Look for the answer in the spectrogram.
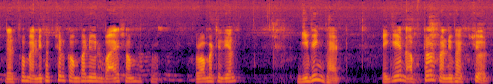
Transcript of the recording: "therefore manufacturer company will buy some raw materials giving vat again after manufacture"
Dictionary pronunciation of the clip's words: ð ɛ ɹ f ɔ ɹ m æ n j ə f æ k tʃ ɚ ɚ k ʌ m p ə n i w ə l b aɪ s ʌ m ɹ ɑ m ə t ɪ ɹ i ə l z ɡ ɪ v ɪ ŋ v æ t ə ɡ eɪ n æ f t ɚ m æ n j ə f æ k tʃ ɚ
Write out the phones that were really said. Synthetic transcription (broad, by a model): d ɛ ɹ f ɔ ɹ m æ n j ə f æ k tʃ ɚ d k ʌ m p ə n i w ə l b aɪ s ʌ m ɹ ɑ m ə t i ɹ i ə l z ɡ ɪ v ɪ ŋ b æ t ə ɡ eɪ n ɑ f t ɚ m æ n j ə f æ k tʃ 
